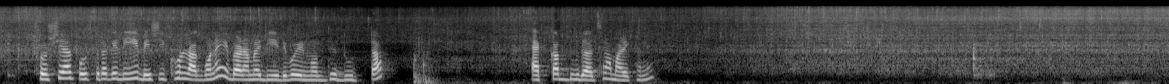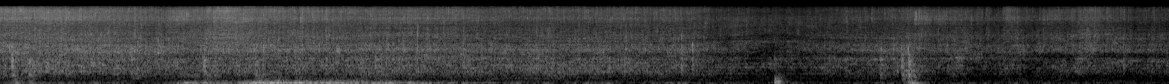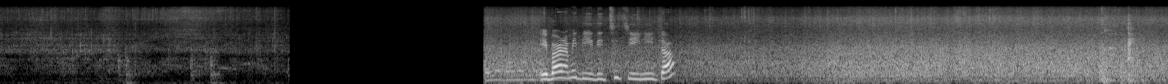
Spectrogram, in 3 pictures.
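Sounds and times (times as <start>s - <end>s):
vegetables sizzling in a pan: 0.0s - 26.3s, 28.2s - 35.0s
spatula knocking against pan: 4.1s - 4.4s.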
